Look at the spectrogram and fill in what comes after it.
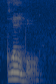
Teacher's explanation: stress on the first syllable in global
